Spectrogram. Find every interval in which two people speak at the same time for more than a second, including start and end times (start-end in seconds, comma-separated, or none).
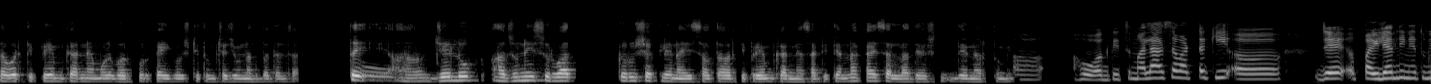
none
